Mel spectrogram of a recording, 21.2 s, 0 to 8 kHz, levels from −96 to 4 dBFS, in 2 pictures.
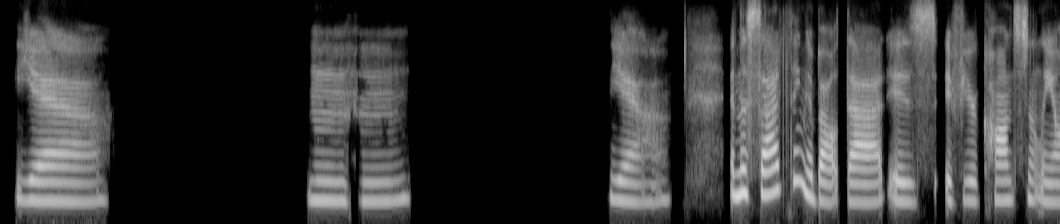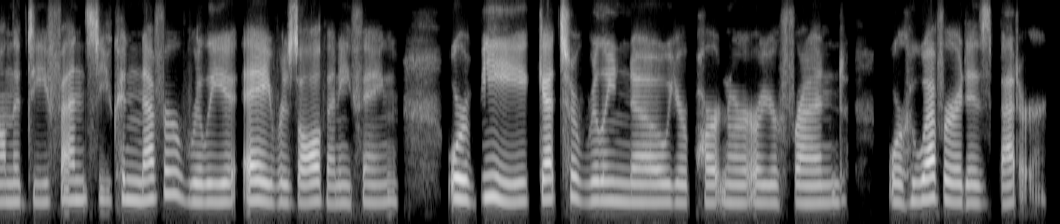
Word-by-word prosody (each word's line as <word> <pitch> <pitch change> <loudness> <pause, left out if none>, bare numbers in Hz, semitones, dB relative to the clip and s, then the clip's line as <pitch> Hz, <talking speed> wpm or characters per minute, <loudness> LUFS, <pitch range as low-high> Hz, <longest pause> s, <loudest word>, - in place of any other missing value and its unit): Yeah. 215 -1 -1 2.0
Mhm. 215 0 -7 2.0
Yeah, 215 -1 -4 0.6
and 275 - +3
the 300 - +6
sad 295 +4 +5
thing 445 -8 -1
about 220 -5 +1
that 205 -1 +3
is 210 - -2
if 225 -1 -4
you're 220 -1 -5
constantly 225 -1 0
on 205 0 -2
the 210 0 -5
defense, 210 - -2
you 115 -1 -10
can 230 - -4
never 265 +6 0
really, 205 -1 -2
A, 220 -2 +6
resolve 200 +1 +3
anything, 200 +2 -8 0.5
or, 240 -2 +6
B, 215 -2 +1
get 235 +1 +6
to 255 -2 +6
really 220 +1 -2
know 205 -1 -1
your 200 0 -5
partner, 200 0 -4
or - - -2
your 200 0 -5
friend, 195 +2 -3 0.4
or 205 -2 -4
whoever 225 0 +4
it 205 - -3
is, 195 -1 -4
better, 195 +1 -5
210 Hz, 110 wpm, -22 LUFS, 205-225 Hz, 2.0 s, the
